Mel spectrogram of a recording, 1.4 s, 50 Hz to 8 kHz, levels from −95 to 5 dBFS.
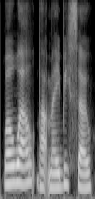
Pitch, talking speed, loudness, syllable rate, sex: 195 Hz, 250 wpm, -16 LUFS, 4.7 syllables/s, female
